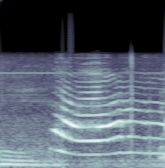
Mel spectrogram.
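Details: Domestic cat meowing while being given a bath: a single drawn-out, tonal meow that dips then levels off, with a woman's voice murmuring just before.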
